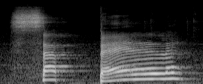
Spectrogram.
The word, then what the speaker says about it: s'appelle: Nous dirons « il s'appelle ».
